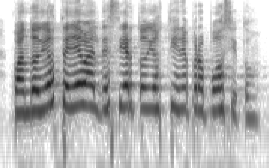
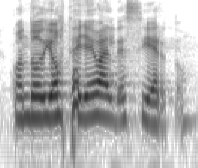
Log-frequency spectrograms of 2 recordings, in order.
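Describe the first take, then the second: First: Emphatic repeat. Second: Said in the usual way. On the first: Shown as a demonstration. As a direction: drive the point home with a laugh.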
